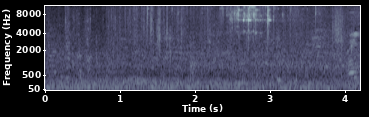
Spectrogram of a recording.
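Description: Outdoor background noise: a steady low rumble with a few faint clicks, and a brief high tinkling about two and a half seconds in.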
